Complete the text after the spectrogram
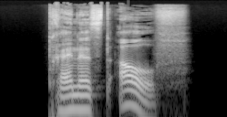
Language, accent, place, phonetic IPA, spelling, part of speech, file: German, Germany, Berlin, [ˌtʁɛnəst ˈaʊ̯f], trennest auf, verb, De-trennest auf.ogg
- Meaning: second-person singular subjunctive I of auftrennen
